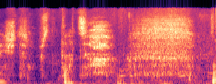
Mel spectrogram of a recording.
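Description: A man's long breathy exhale, a hiss of breath building over the second half.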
